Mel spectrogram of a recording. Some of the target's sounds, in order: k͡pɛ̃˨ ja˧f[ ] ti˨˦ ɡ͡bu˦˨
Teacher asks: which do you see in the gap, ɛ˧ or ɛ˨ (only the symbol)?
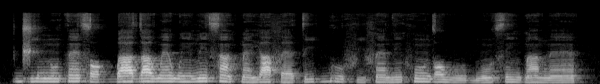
ɛ˨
